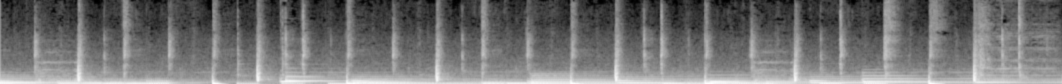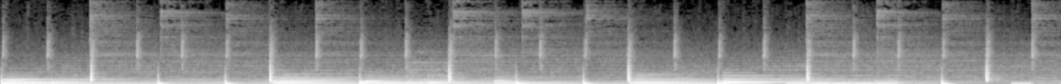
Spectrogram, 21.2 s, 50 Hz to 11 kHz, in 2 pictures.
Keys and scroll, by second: 3.1 z, 6.9-7.9 typing, 13.4 k, 19.8 z.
